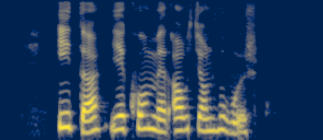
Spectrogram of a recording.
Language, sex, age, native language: Icelandic, female, 40-49, Swedish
